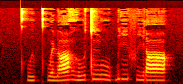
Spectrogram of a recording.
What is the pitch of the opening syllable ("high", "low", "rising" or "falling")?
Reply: low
